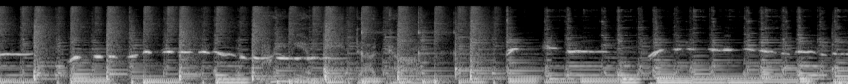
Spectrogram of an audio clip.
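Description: Music with a whistled melody over a plucked-string accompaniment and steady pulse; the tune pauses for about a second around the middle and then picks up again.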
